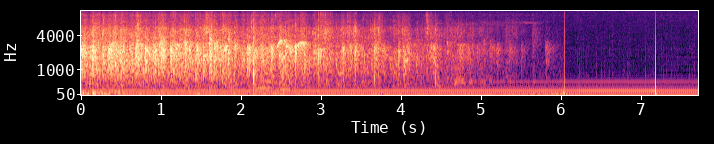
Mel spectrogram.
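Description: A crowd applauds steadily for several seconds, a dense patter of clapping that gradually thins and fades out, leaving a low electrical hum and a couple of faint clicks.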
